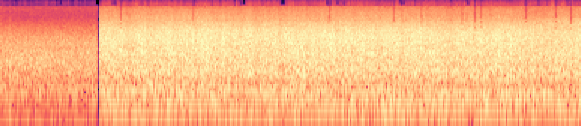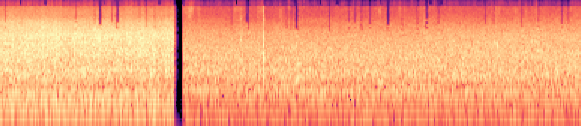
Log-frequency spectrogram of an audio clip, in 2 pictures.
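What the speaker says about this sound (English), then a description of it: "See that waterfall, Bailey?" A waterfall roars as a steady, loud broadband rush, rising abruptly after a quieter first second and continuing unbroken apart from a momentary dropout, with no voices over it.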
